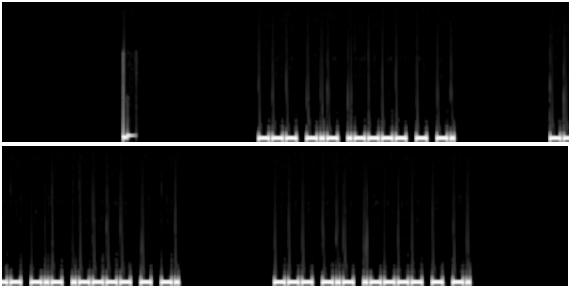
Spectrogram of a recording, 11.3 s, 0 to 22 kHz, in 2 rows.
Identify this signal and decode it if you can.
Morse code, heard as a keyed tone, about 34 wpm, 700 Hz. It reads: OK1TN OK1TN OK1TN
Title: Call Signs Repeated 2x - 35wpm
